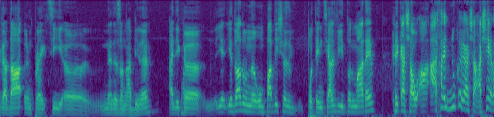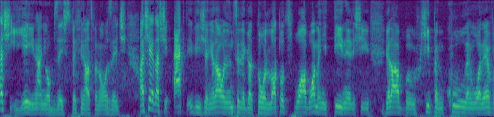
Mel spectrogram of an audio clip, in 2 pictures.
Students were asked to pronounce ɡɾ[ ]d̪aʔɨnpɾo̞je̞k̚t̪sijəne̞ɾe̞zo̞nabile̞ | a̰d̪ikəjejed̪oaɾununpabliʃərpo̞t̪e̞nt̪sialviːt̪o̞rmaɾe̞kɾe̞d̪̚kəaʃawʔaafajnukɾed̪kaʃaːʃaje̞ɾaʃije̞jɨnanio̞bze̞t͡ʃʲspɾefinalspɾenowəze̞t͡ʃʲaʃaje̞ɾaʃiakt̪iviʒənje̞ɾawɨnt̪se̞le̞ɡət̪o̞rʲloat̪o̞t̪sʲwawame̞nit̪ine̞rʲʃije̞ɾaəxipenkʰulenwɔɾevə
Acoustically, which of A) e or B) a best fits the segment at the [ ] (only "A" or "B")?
B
